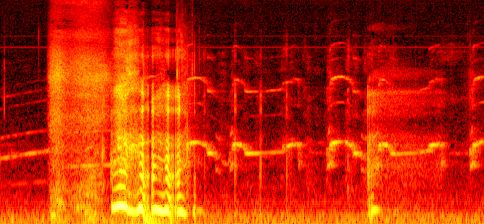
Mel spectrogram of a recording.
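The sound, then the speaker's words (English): A common loon's yodel: loud, wavering, yelping notes that rise and fall, repeated several times in a rhythmic series, following a brief burst of rushing noise at the start. “Studies of recordings have shown that the yodel is different for each loon.”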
